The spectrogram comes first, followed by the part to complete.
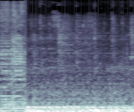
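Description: Background music that cuts off suddenly about half a second in, giving way to the steady low rumble of a car's cabin: engine and road noise heard from inside the car.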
